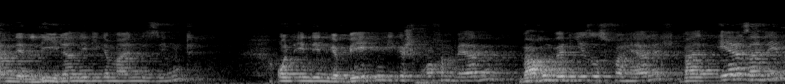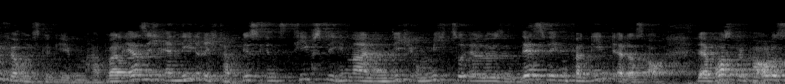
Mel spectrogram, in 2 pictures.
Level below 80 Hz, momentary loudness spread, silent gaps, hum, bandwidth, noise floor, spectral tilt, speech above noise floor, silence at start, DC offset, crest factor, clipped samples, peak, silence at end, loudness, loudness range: -52 dBFS; 11 LU; none; none; 7.4 kHz; -54 dBFS; -4.5 dB/octave; 24 dB; 0 s; under 0.1%; 18 dB; under 0.1%; -10 dBFS; 0 s; -30 LUFS; 5 LU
